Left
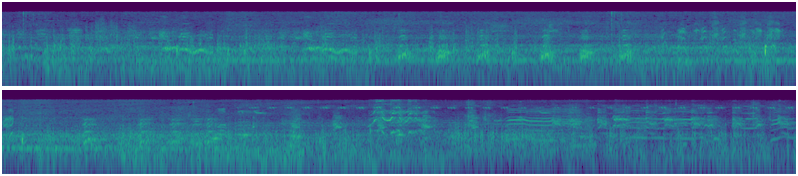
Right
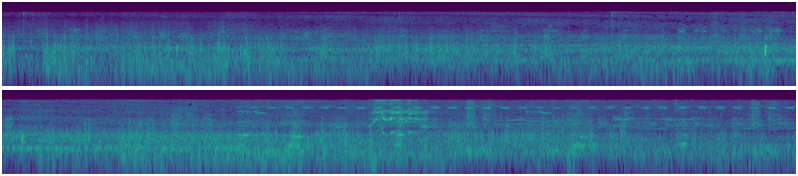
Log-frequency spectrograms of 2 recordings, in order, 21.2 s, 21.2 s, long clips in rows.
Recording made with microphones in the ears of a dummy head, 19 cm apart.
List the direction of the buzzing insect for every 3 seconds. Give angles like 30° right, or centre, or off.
50° left, 40° left, 30° left, 10° left, 20° right, 50° right, 60° right.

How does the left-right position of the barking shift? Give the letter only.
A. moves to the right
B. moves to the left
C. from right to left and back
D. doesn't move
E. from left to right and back
D.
